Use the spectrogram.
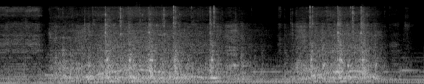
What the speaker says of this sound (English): Sew stitch AC 6 to 8 times across the first horizontal mark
